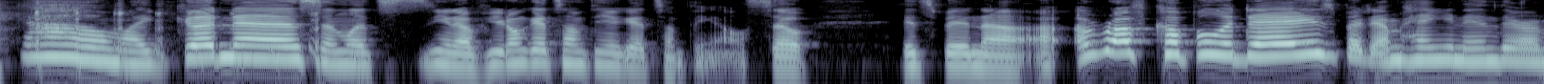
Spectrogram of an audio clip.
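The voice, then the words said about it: Deeper, sick-sounding voice. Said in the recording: “I'm actually quite under the weather... my voice is a little bit deeper, so it's got like more of the sexy tone”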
